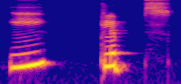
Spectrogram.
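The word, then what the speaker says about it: eclipse: इ क्लिप इक्लिप इक्लिप और एस ई जब लास्ट में रहता है इसको स करके पढ़ा जाता है। इ जो रहता है इसका उच्चारण नहीं होता लास्ट में।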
